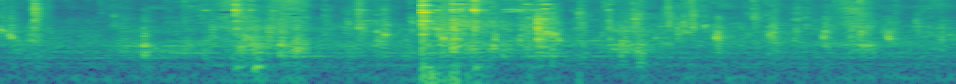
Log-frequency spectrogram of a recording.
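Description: Close mouth sounds of eating saucy tteokbokki rice cakes: wet chewing, smacking and slurping in many short clicks, loudest just before the middle.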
